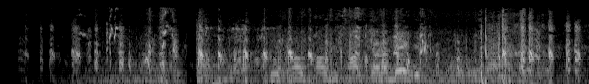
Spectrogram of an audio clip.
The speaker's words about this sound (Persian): قبل از نوشتن گزارش خود راجع به تدابیر دولت در راه حفظ پرنده ها در تاجیکستان از بازار پرنده های پایتخت دیدن کرد و حالا قصه پرنده ها را میشنویم.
